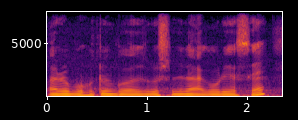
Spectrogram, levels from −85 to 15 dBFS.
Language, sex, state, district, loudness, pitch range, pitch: Assamese, male, Assam, Kamrup Metropolitan, -14 LUFS, 110-120 Hz, 110 Hz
